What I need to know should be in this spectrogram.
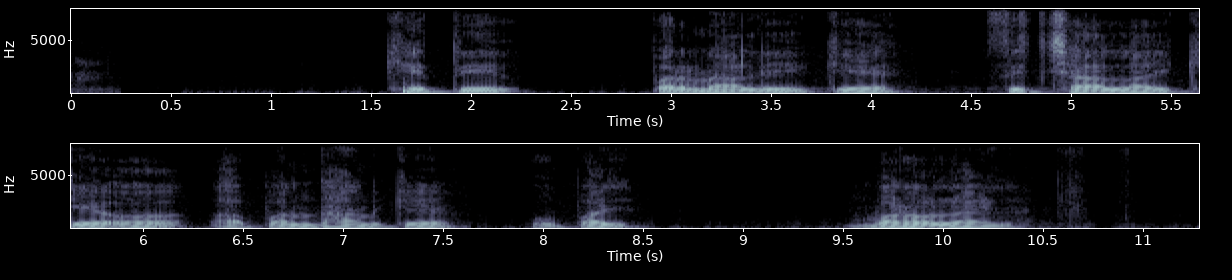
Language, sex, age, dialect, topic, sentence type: Maithili, male, 18-24, Southern/Standard, agriculture, statement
